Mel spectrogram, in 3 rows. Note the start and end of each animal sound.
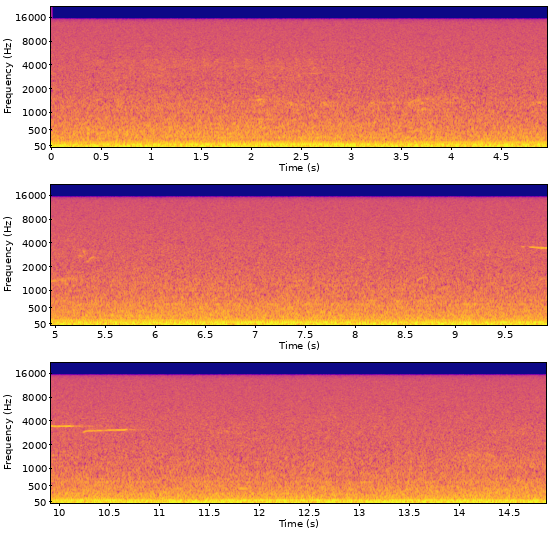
[0.68, 2.80] Ovenbird (Seiurus aurocapilla)
[1.99, 5.18] Canada Goose (Branta canadensis)
[5.08, 5.50] Red-eyed Vireo (Vireo olivaceus)
[9.61, 10.87] Black-capped Chickadee (Poecile atricapillus)

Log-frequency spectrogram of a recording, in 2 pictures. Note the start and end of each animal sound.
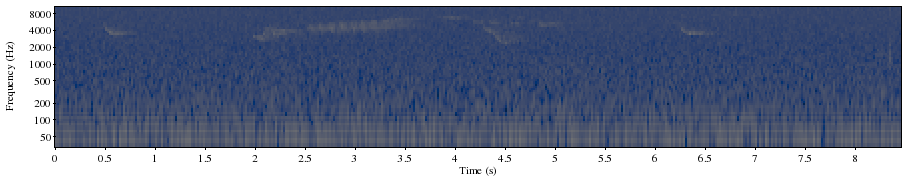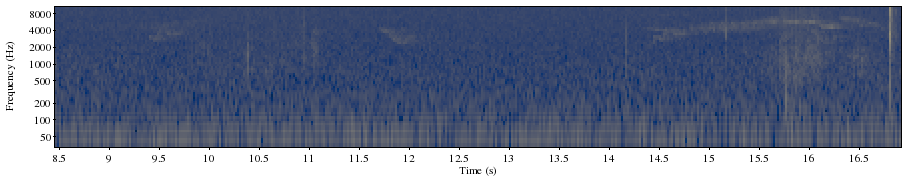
[0.00, 16.93] Blue-headed Vireo (Vireo solitarius)
[1.87, 3.84] Black-throated Blue Warbler (Setophaga caerulescens)
[3.73, 5.19] Brown Creeper (Certhia americana)
[14.17, 16.10] Black-throated Blue Warbler (Setophaga caerulescens)
[15.21, 16.93] Black-throated Green Warbler (Setophaga virens)

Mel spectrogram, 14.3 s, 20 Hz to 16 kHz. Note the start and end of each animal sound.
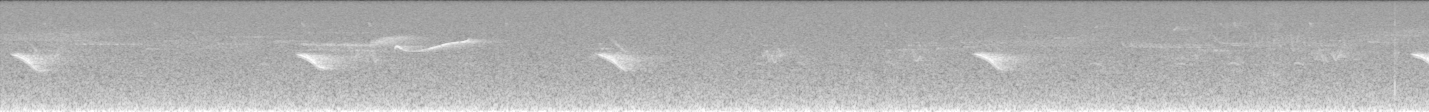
[0.00, 0.57] Veery (Catharus fuscescens)
[0.00, 3.65] Winter Wren (Troglodytes hiemalis)
[2.77, 4.38] Black-throated Blue Warbler (Setophaga caerulescens)
[2.89, 3.33] Veery (Catharus fuscescens)
[3.84, 5.11] Eastern Wood-Pewee (Contopus virens)
[5.79, 6.43] Veery (Catharus fuscescens)
[8.26, 9.37] White-breasted Nuthatch (Sitta carolinensis)
[9.68, 10.24] Veery (Catharus fuscescens)
[10.33, 14.29] Winter Wren (Troglodytes hiemalis)
[10.85, 14.29] Golden-crowned Kinglet (Regulus satrapa)
[11.84, 14.29] White-breasted Nuthatch (Sitta carolinensis)
[12.85, 14.29] Red-eyed Vireo (Vireo olivaceus)

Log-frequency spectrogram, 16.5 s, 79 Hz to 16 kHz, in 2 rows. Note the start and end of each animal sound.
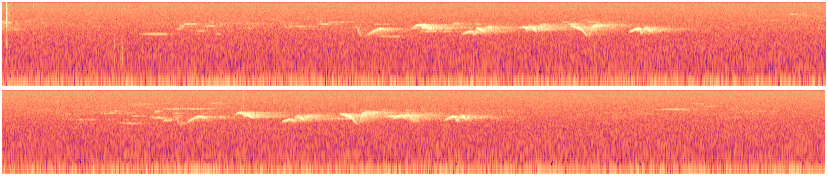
[1.23, 2.42] Hermit Thrush (Catharus guttatus)
[1.56, 3.25] Ovenbird (Seiurus aurocapilla)
[2.80, 4.08] Hermit Thrush (Catharus guttatus)
[3.52, 6.62] Scarlet Tanager (Piranga olivacea)
[7.49, 8.28] Hermit Thrush (Catharus guttatus)
[8.60, 10.17] Hermit Thrush (Catharus guttatus)
[8.85, 10.53] Black-throated Green Warbler (Setophaga virens)
[9.99, 13.15] Scarlet Tanager (Piranga olivacea)
[14.60, 16.09] Hermit Thrush (Catharus guttatus)

